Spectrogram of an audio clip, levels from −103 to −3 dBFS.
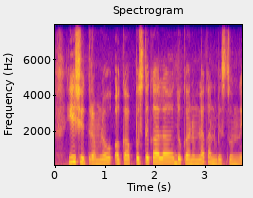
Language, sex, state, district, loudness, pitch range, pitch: Telugu, female, Andhra Pradesh, Krishna, -17 LUFS, 210-250 Hz, 225 Hz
